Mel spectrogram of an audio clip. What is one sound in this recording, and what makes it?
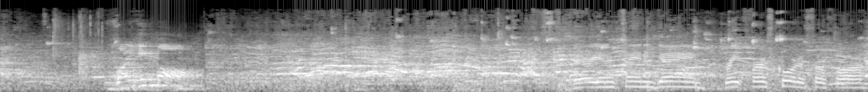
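A crowd in a large echoing gym murmurs and cheers.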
